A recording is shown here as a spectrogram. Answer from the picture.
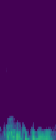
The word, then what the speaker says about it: entrepreneur: I always mispronounce the word, entrepreneur? – Entrepreneur.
